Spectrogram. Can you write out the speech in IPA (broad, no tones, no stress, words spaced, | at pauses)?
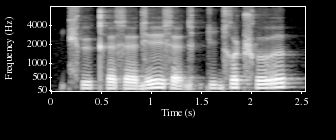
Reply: t͡ɕʰykʰɛ xɛːɡeːxɛɡ | kiɡ xɵ ʈ͡ʂʰɵə̯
